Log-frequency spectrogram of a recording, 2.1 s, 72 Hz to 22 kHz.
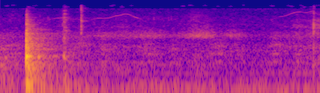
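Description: A single knock as a heavy prismatic LiFePO4 battery cell, about 5.8 kg, is set down on a digital scale, then quiet room tone.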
